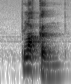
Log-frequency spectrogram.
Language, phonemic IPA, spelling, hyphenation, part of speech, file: Dutch, /ˈplɑ.kə(n)/, plakken, plak‧ken, verb / noun, Nl-plakken.ogg
- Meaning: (verb) 1. to stick 2. to glue, to paste 3. to paste (insert an item previously saved to memory); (noun) plural of plak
